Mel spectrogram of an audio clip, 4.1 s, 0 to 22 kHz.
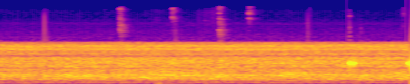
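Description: Icom IC-9700 receiver audio on 70 cm SSB with the external preamp switched off: a steady hiss of receiver noise, with no satellite signal standing out of it. Two short beeps from the radio's touchscreen come near the end, about half a second apart.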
